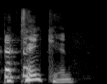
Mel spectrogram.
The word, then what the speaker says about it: Patinkin: Oh, shoot, I messed that name up. Patinkin, that's how you say it.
